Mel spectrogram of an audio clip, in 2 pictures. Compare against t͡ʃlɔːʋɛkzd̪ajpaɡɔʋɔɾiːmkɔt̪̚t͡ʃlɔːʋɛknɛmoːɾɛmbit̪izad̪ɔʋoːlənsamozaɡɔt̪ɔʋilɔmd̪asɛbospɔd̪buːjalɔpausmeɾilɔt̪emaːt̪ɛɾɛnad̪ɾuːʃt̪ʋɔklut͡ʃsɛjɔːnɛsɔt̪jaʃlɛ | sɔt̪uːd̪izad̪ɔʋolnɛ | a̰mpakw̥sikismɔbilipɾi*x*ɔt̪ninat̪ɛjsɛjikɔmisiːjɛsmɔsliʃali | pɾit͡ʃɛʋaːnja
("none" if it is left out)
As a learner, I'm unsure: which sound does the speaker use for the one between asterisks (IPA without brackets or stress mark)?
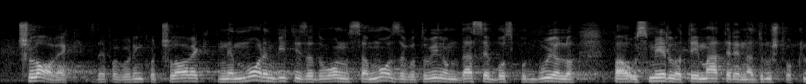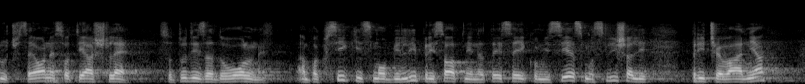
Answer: s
